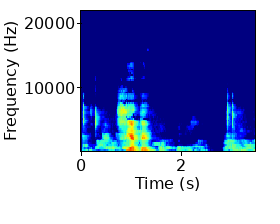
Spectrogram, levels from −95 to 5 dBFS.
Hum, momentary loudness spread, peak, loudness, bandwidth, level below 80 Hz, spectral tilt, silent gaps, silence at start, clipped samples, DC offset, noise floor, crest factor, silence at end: none; 26 LU; -2 dBFS; -19 LUFS; 9.4 kHz; -76 dBFS; -3.5 dB/octave; none; 0.75 s; under 0.1%; under 0.1%; -58 dBFS; 24 dB; 2.1 s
